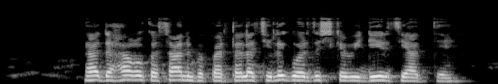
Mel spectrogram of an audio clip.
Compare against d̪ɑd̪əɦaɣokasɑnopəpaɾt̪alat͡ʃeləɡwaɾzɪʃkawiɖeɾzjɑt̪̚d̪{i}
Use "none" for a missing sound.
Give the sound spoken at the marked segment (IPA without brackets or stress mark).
e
